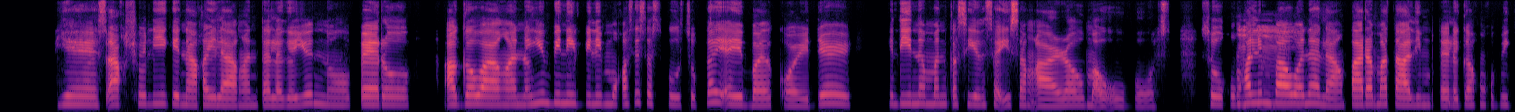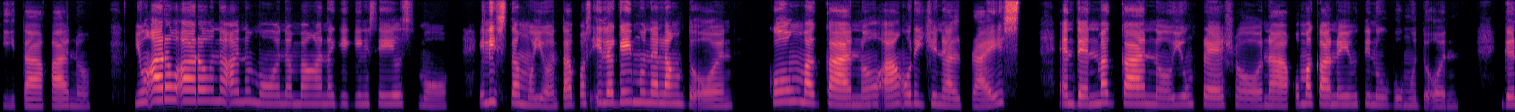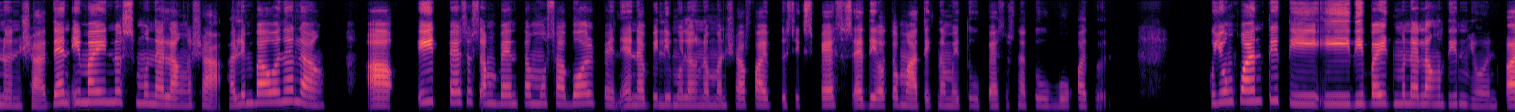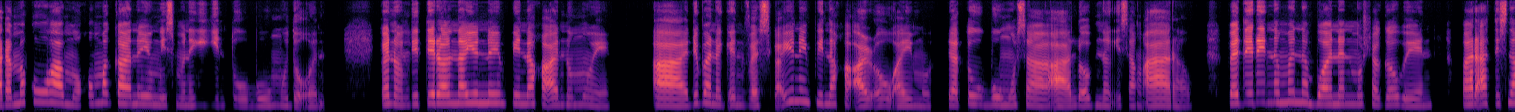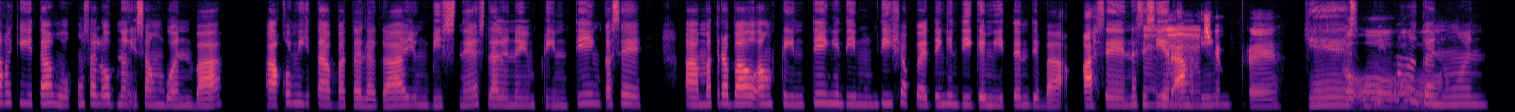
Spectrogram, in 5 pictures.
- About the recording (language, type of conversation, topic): Filipino, advice, Paano ako makakapagmuni-muni at makakagamit ng naidokumento kong proseso?
- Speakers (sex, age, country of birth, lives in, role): female, 20-24, Philippines, Philippines, advisor; female, 55-59, Philippines, Philippines, user
- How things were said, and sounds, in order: tapping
